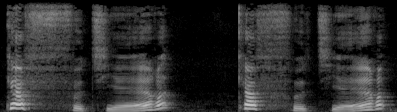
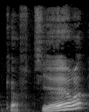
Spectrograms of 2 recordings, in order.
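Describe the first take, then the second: First: CAFETIÈRE very slowly, with the F held apart; segmented word. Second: Said in the usual way. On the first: Shown as a demonstration. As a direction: break "cafetière" after a long, separate F. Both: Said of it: "Est-ce que dans cafetière, j'entends feu".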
